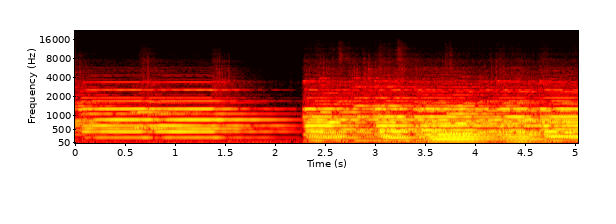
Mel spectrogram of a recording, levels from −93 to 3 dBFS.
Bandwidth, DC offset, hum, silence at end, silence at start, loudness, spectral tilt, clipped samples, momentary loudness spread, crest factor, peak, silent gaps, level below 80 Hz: 8 kHz; under 0.1%; none; 0 s; 0 s; -23 LUFS; -9 dB/octave; under 0.1%; 12 LU; 16 dB; -6 dBFS; none; -46 dBFS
